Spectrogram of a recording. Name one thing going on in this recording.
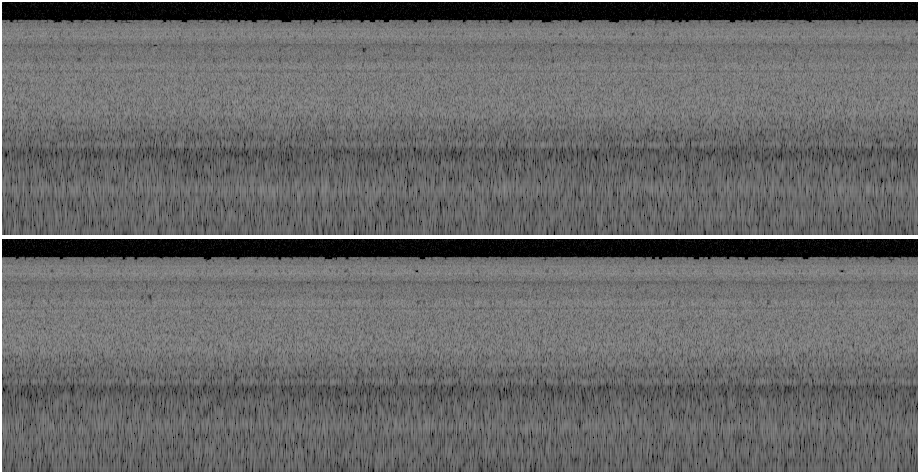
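A jet engine drones steadily, heard from inside a cockpit.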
